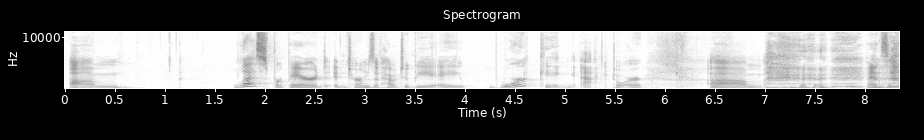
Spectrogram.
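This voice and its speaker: A woman, an actor and playwright, chatting in a casual interview and telling her story in a rambling, talkative way. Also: low-pitched. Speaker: actor and playwright, podcast guest.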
